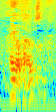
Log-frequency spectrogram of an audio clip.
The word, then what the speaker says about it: ale house: That's one that was definitely an aged hale house. Oh, said it wrong there, hale house. Ale house.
